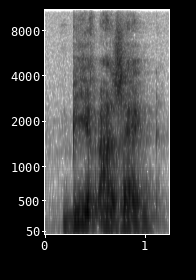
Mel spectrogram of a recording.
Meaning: beer vinegar, alegar
- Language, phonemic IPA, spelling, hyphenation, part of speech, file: Dutch, /ˈbir.aːˌzɛi̯n/, bierazijn, bier‧azijn, noun, Nl-bierazijn.ogg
